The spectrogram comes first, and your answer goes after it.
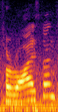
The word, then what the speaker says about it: Farizon: this is a horizon forizon so you pronounce it horizon Verizon Verizon and it's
